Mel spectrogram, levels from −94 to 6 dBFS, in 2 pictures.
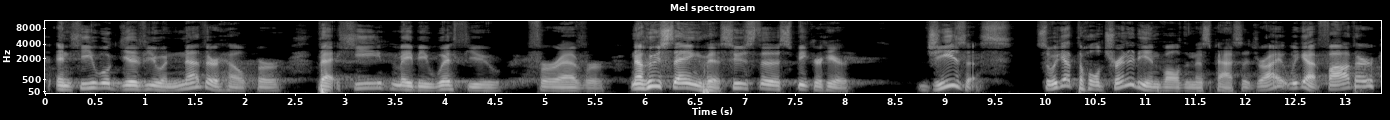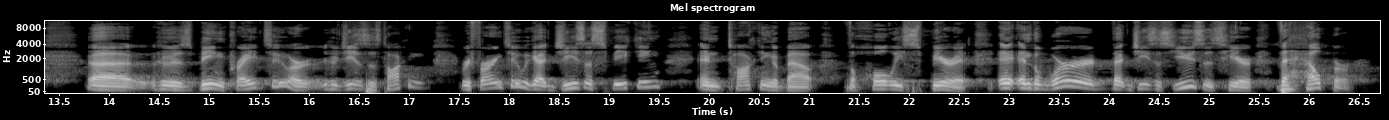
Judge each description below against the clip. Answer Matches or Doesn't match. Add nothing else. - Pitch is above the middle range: Doesn't match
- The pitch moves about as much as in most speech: Doesn't match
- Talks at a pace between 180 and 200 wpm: Doesn't match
